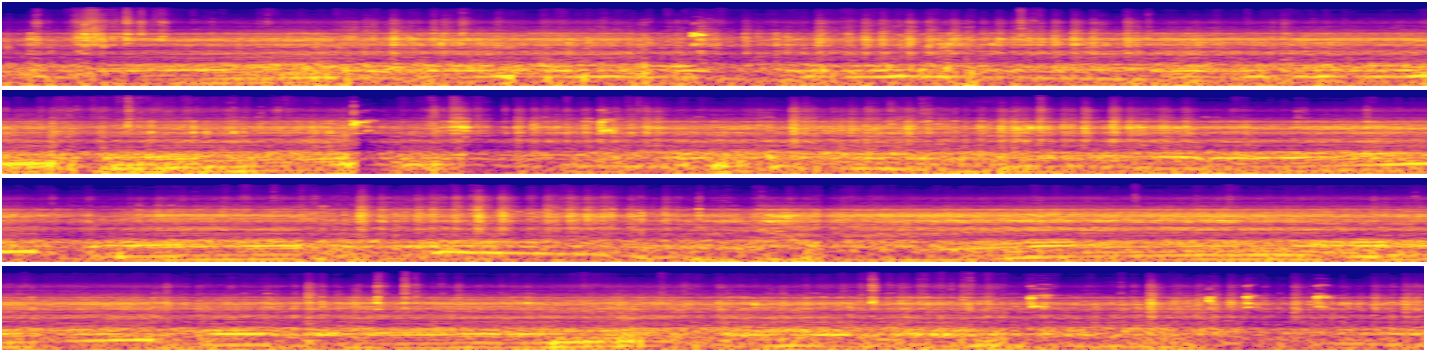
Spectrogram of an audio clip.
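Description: Mitsubishi Lancer Evolution IV's turbocharged four-cylinder engine, heard from inside the cabin, pulling hard with the revs climbing and dropping again and again through gear changes and corners, over constant road and drivetrain noise with occasional sharp clicks.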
